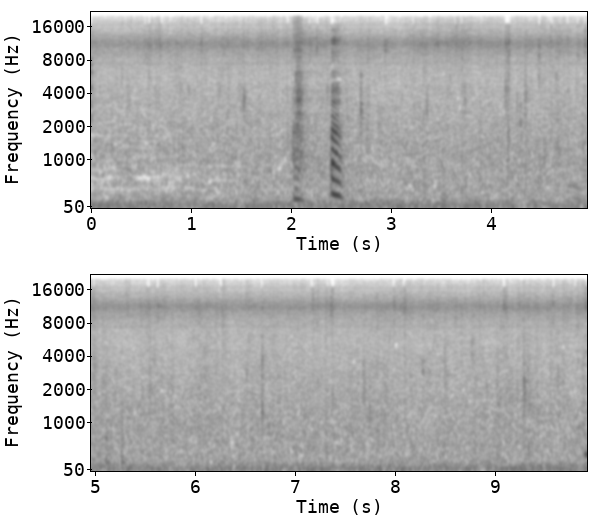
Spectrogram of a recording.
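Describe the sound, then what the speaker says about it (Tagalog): Steady outdoor rain with raindrops pattering on umbrellas near a riverbank, a continuous fine hiss broken by a few louder close drips. "Maulan po mga nanay kaya nagpayong-payong po kami oh."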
